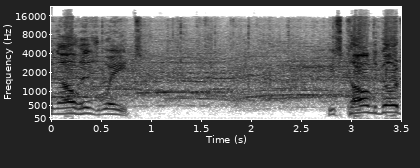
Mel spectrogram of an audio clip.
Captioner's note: audience cheers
